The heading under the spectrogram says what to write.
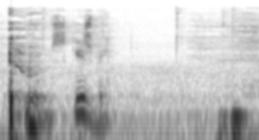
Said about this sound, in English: Excuse me. I had a little bit of a coughing fit there. Didn't want to have you guys listen to me cough.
